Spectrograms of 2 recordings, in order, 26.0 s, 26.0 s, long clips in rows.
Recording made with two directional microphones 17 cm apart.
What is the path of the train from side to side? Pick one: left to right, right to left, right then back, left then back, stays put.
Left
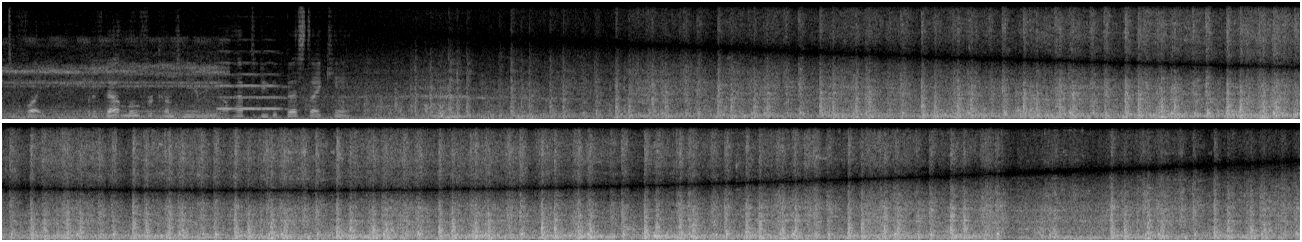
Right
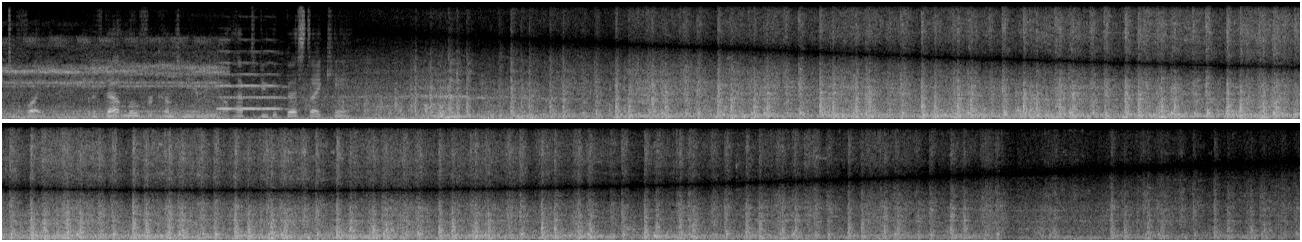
right to left.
